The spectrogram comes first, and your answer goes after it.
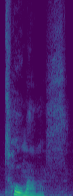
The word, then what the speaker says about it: Thomas: If you can have an old friend at 23 years of age, Thomas was pronounced Tomas.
